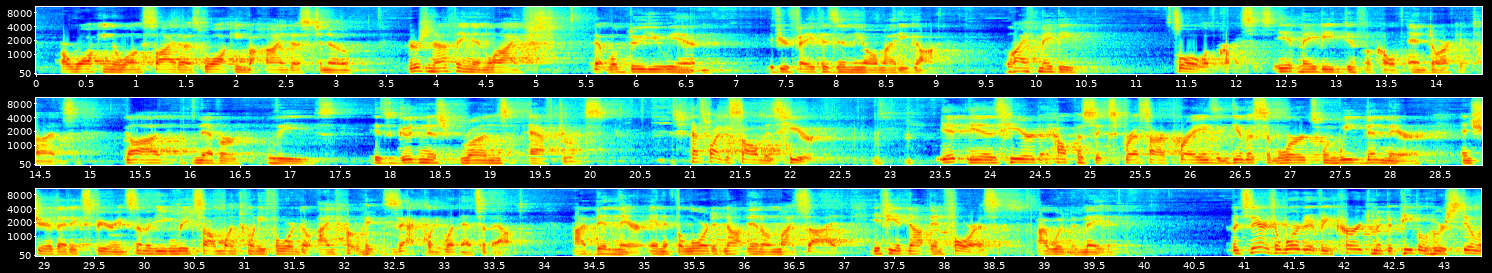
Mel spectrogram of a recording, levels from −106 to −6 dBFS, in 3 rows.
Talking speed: 175 wpm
